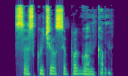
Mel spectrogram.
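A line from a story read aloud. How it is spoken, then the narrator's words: Calm. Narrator (Russian): ответил Дима все так же спокойно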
